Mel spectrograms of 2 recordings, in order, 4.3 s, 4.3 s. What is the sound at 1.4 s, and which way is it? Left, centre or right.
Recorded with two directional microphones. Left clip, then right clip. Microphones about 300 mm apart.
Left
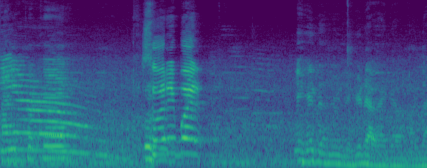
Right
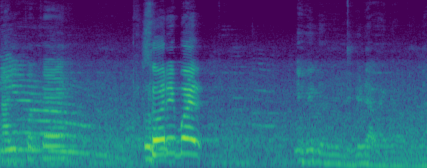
Speech, centre.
